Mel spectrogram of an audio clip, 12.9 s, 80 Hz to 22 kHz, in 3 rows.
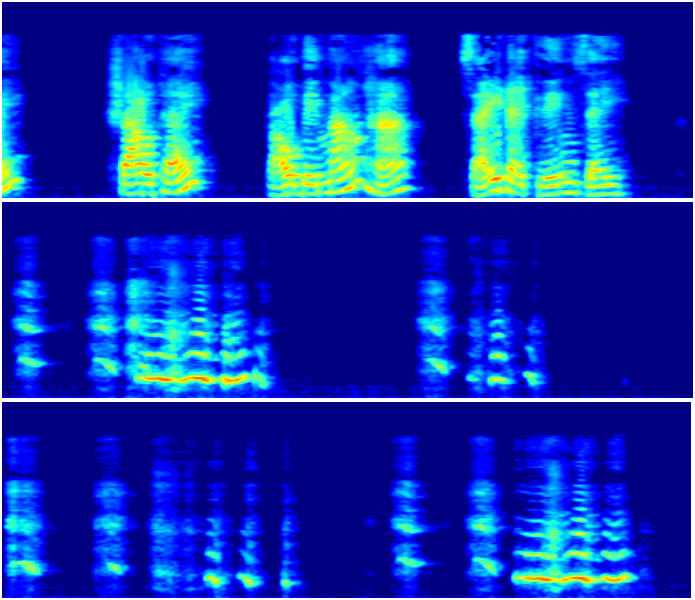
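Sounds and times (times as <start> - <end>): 
speech: 0.0 - 4.6
person sobbing and crying loudly: 4.4 - 6.0, 7.0 - 7.8, 8.7 - 12.7.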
